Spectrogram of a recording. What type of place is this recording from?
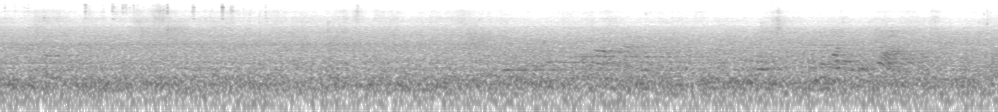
subway station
